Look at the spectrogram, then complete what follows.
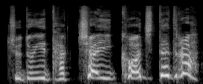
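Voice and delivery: high, loud furious shout; little boy screaming with fury; angry boy yell. Acted. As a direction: hurl it at the hens in a rage. Nils yells at hens.

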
